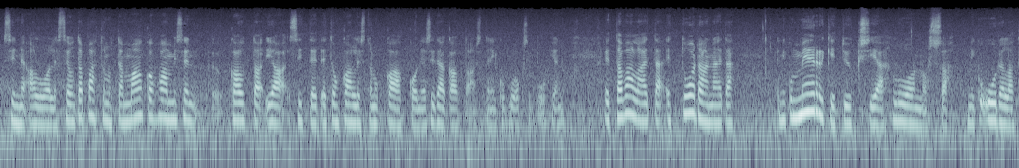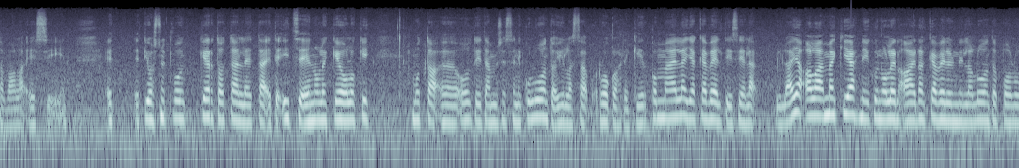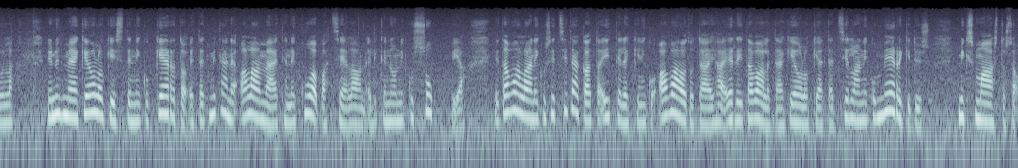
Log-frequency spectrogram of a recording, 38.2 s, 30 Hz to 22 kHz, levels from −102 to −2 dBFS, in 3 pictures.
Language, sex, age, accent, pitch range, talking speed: Finnish, female, 40-59, native, 170-210 Hz, 180 wpm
